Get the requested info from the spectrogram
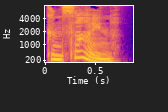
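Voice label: "consign", English, British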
